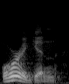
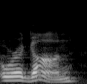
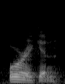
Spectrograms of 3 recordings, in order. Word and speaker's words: Oregon: It's Oregon, not Oregon, Oregon. So if you want to say it with me, Oregon.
